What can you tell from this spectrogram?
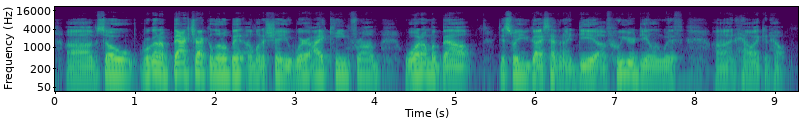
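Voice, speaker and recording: Against a quiet background, a man talks at medium pitch and a fairly quick pace with fairly even intonation. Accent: New Jersey. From New Jersey, Trenton. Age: 30s. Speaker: podcast host and gym owner. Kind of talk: motivational monologue. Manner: casual, conversational with fillers.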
